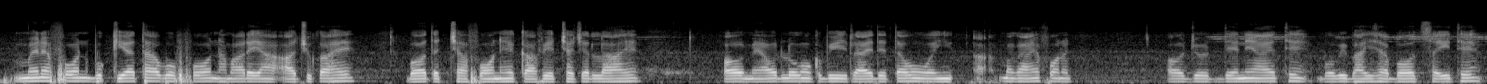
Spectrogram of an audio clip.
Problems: constant background noise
